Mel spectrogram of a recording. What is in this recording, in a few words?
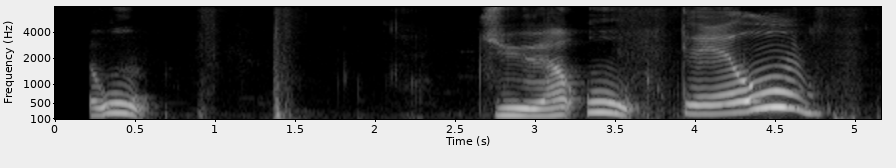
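"jue2wu4", Mandarin Chinese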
